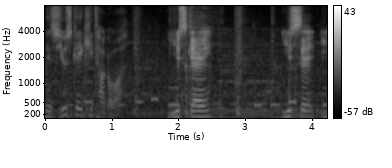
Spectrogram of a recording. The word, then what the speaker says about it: Yusuke: is yusuke kitagawa yusuke yusi yusuke so just the way i pronounce things just ignore the second you so you skate like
